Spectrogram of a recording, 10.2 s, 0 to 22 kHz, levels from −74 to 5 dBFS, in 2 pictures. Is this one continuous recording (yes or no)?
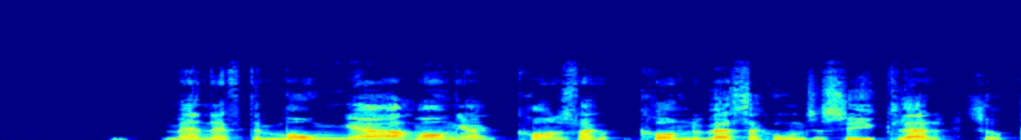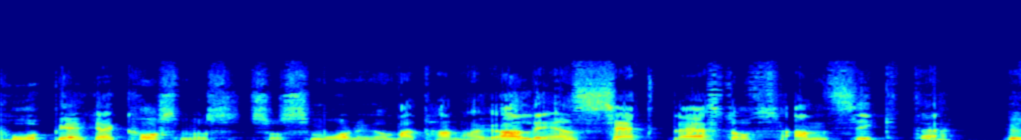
no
